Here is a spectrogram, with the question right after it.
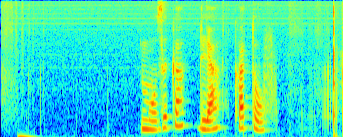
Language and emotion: Russian, neutral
